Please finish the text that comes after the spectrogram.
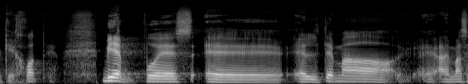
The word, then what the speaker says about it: Quijote: de los topónimos y nombres como Quijote o que o México lo han mantenido pero se pronuncian México y se pronuncia Texas no y se pronuncia Quijote bien pues el tema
